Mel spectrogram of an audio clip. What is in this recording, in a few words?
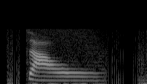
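"zau6", Cantonese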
